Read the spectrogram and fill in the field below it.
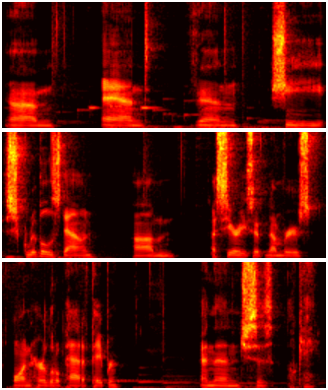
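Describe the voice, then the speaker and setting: A man running a tabletop game as game master, improvising narration in a hesitant, halting way. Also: fairly low pitch, fairly even intonation. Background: soft guitar music.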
